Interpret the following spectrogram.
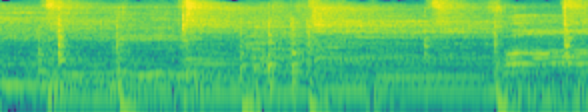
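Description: A live rock band playing an instrumental passage: strummed acoustic guitar and electric guitar over a drum kit beating steadily on bass drum and snare.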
